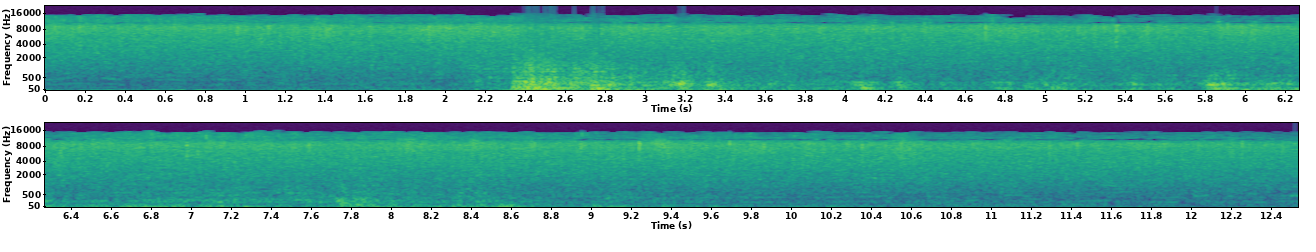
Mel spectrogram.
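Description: Steady rain with a roll of thunder: a loud clap about two seconds in, then rumbling with a few more cracks that fades away over the next several seconds.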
